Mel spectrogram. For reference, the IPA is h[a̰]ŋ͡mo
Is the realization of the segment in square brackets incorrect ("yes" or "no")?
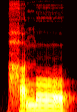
no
